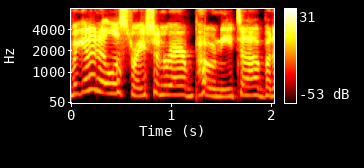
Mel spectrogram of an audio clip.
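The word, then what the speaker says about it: Ponyta: I like Ponita spelled like Bonita and it's just like got big cute eyes. Yeah. Ponyita.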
